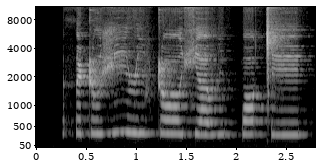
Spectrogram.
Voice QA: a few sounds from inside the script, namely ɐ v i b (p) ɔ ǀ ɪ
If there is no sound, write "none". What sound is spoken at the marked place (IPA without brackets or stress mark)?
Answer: p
